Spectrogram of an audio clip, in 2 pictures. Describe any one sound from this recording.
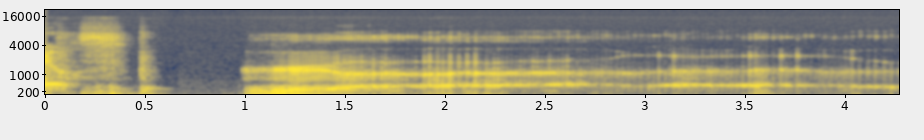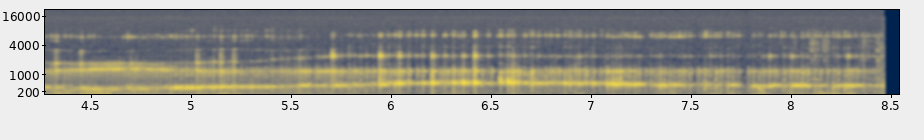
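A man blows into cupped hands, making a steady hooting whistle.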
